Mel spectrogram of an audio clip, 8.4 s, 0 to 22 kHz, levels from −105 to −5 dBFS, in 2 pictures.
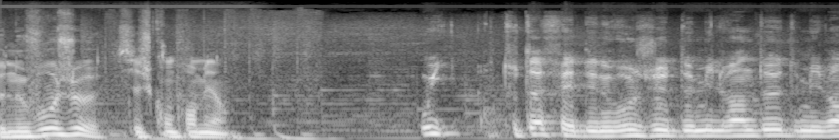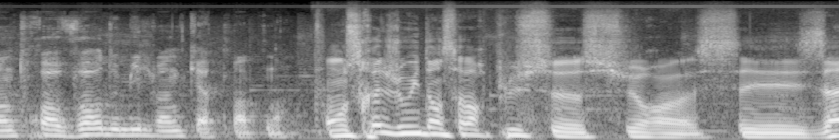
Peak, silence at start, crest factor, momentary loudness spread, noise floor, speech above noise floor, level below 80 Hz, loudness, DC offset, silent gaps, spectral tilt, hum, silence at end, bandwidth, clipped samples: -4 dBFS; 0 s; 12 dB; 8 LU; -40 dBFS; 24 dB; -42 dBFS; -17 LUFS; under 0.1%; none; -5 dB/octave; none; 0 s; 19 kHz; under 0.1%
